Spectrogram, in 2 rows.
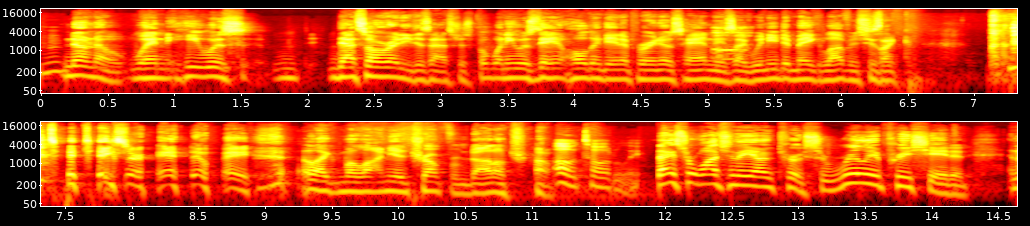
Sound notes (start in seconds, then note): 5.0 laugh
